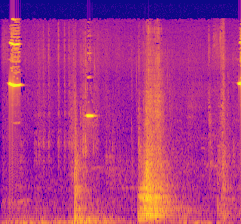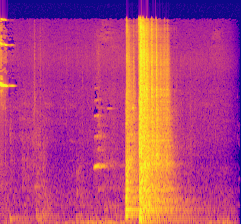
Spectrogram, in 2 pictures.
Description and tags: Found an old abandoned truck on a hike - recorded the squeaking and creaking of the doors opening and closing and stressing different parts of the metal. (It was done outdoors, so there may be some birds)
